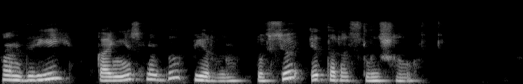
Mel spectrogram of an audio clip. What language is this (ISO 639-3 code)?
rus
